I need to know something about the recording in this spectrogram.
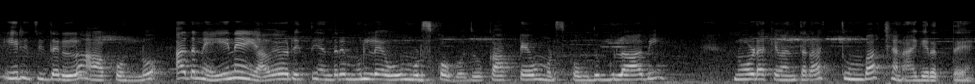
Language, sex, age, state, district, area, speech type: Kannada, female, 30-45, Karnataka, Chamarajanagar, rural, spontaneous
